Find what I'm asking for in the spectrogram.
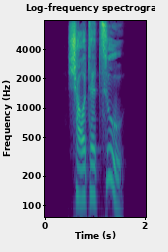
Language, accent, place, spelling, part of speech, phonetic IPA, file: German, Germany, Berlin, schaute zu, verb, [ˌʃaʊ̯tə ˈt͡suː], De-schaute zu.ogg
- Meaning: inflection of zuschauen: 1. first/third-person singular preterite 2. first/third-person singular subjunctive II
